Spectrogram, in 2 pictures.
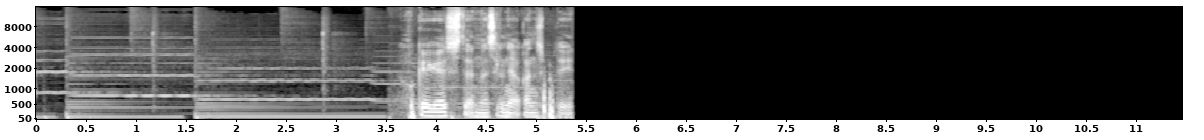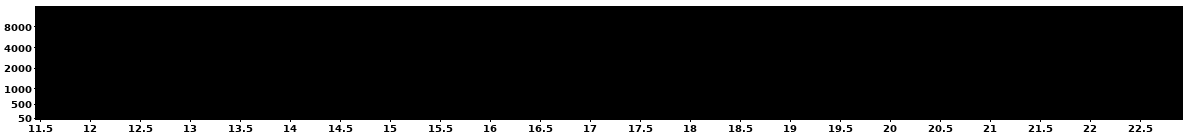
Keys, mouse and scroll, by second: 0.2 space.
